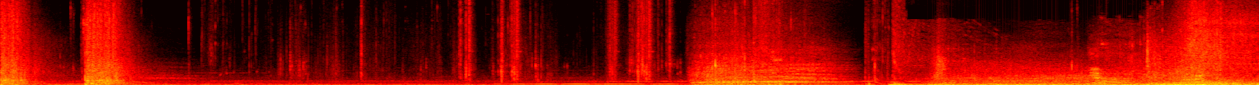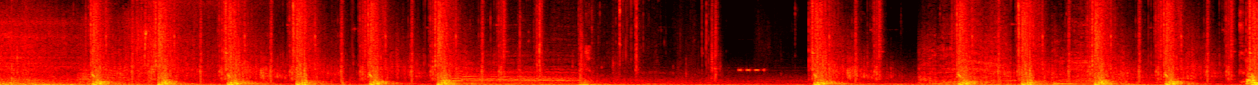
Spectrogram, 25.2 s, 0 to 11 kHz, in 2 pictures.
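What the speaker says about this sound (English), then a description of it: "Come on, a Dahl shotgun with barrel 3 should be able to make that distance" Gunfire in Borderlands as a player works a Dahl shotgun fitted with barrel 3: rapid cracks and booms in irregular bursts, loud and close, with a dense run of shots over rumbling battle noise in the middle stretch.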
